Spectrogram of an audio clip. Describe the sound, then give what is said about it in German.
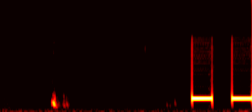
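Two loud, steady electronic telephone beeps on a radio phone-in line, each lasting about a fifth of a second with a short gap between, preceded by a few faint soft noises over a low background hum. “Also Entschuldigung für das Tüten gerade eben.”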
